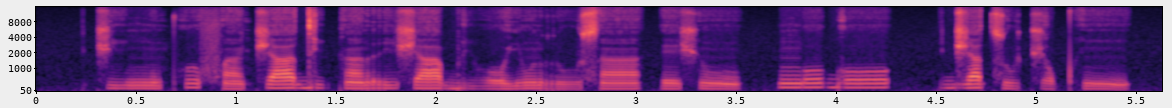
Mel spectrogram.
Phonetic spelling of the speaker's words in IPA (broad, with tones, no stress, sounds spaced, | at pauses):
t͡ʃ iː˨ ŋ ũ˨ pʰ ʊ˦ f ã˨ t͡ʃ aː˦ d i˦˨ k ã˦ r i˦ ʃ aː˦ b i˨ β o˨ j ũ˦ r uː˨ s ã˦ | e˨ ʃ ũ˨ | ŋ oː˦ ɡ oː˦ | d͡ʒ a˦ t͡s u˨ t͡ʃ ɔ˨ pʰ ĩ˨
